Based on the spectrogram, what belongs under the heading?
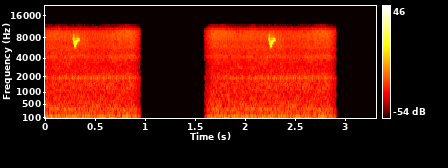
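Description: American Redstart flight call: a single very high, thin note with a tiny initial dip then a quick sweep, heard twice about two seconds apart over steady hiss.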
